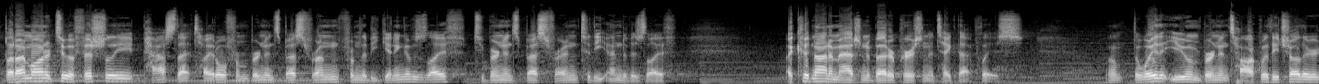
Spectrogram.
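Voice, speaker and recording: Low-voiced young man giving best man speech. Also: fairly bright tone. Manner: self-deprecating dry humor, halting. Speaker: best man, groom's older brother. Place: wedding reception, speaking to guests.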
